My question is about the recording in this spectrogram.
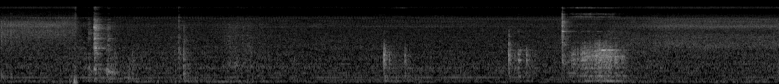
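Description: Light knocks and clinks of a glass bowl and green chillies against an aluminium pressure cooker as the chillies are tipped in, the sharpest about a second in, with a short scraping rustle about six seconds in, over a steady low hum.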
